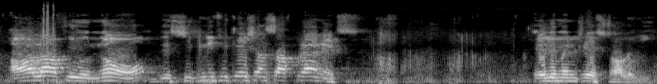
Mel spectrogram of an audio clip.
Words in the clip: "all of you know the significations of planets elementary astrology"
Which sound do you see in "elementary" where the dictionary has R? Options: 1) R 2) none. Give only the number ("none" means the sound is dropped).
1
